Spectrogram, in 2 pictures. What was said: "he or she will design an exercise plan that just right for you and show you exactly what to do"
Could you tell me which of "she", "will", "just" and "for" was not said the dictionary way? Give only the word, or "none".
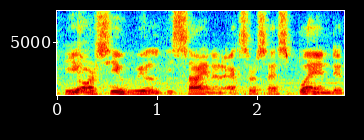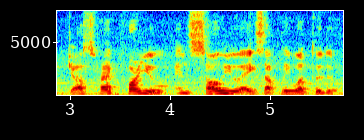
she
